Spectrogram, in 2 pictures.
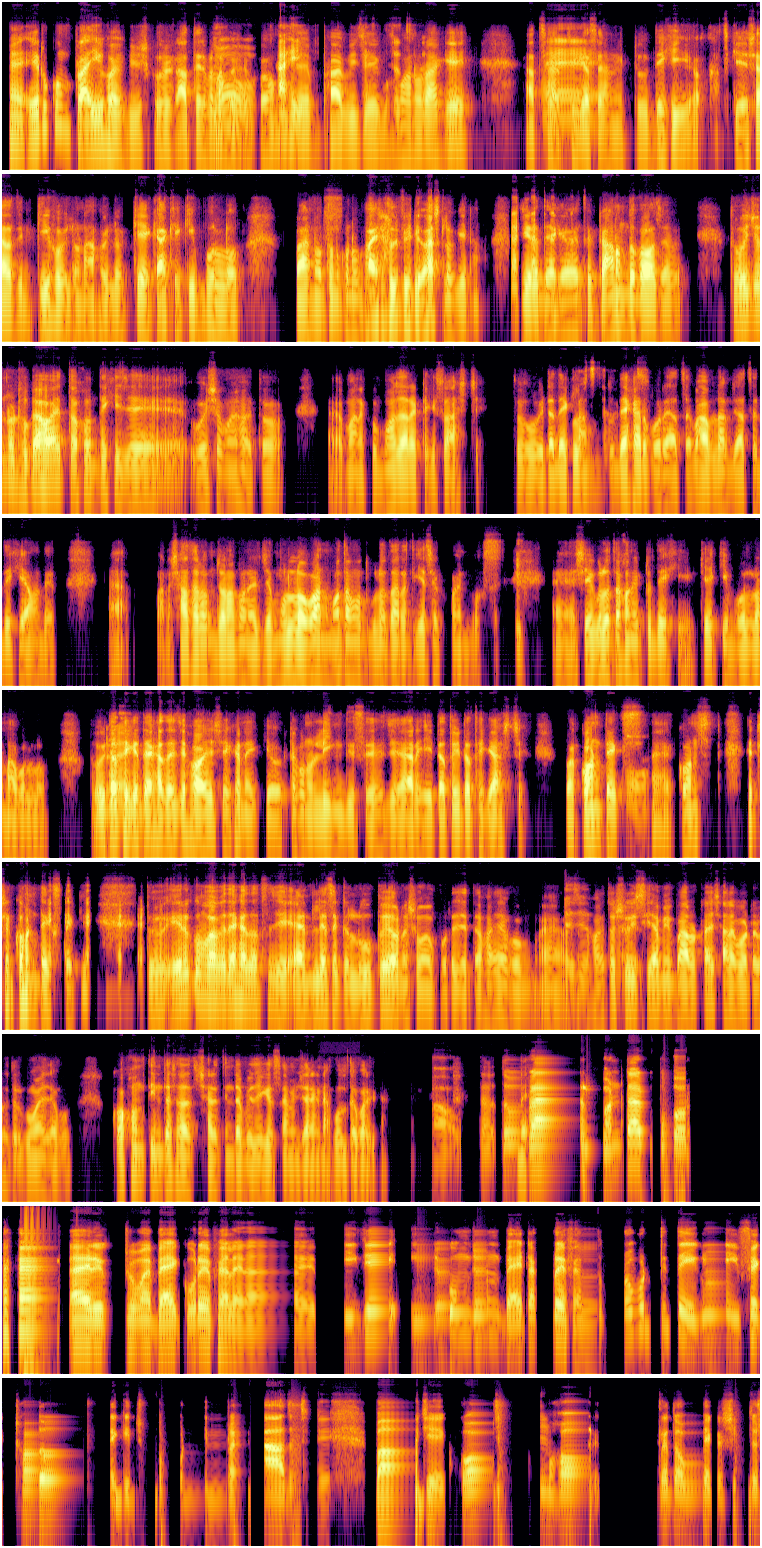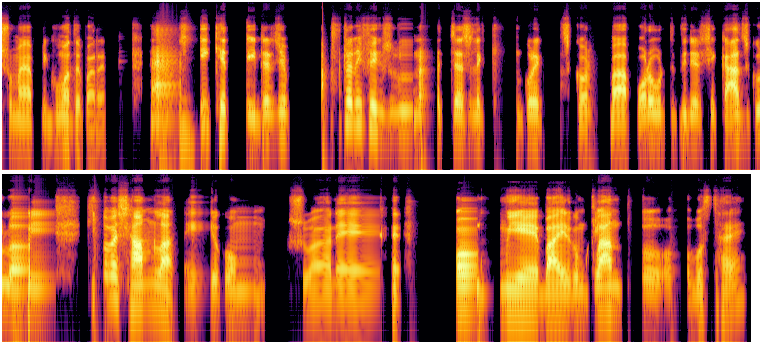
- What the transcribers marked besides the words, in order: other background noise; laughing while speaking: "তাই! আচ্ছা, আচ্ছা"; laughing while speaking: "ভাইরাল ভিডিও আসলো কিনা"; chuckle; chuckle; laughing while speaking: "এটা কনটেক্স টা কি"; giggle; distorted speech; chuckle; unintelligible speech; tapping; scoff
- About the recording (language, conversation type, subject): Bengali, podcast, আপনার কোন কোন অ্যাপে সবচেয়ে বেশি সময় চলে যায় বলে মনে হয়?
